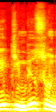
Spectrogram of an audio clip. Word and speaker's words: Edmilson: E o Edmilson dele tem D mesmo, com DI. Não é mudo Edmilson, como é a maioria, é Edmilson mesmo.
